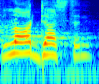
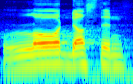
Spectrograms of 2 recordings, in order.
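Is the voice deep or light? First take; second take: light; deep. First: It is said in a lighter, higher voice. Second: It is said in a deep, low voice. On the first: "Maybe it's more like" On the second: "maybe you don't say it that deep"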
